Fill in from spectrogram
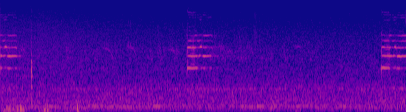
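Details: Blue jays calling among maple trees about every three seconds with harsh, nasal, ringing notes. Faint peeping from a flock of grosbeaks eating maple seeds and a low rumble sit underneath.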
